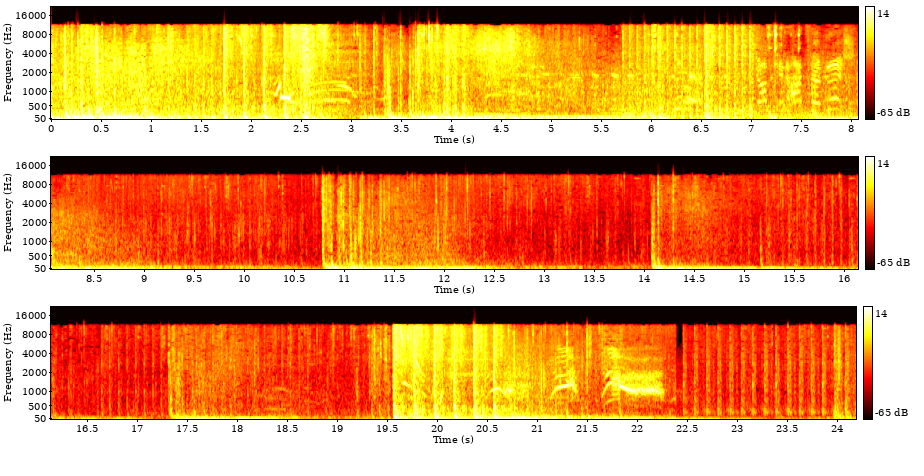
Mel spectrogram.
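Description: Bombing and gunfire from a war video game come in heavy, sustained bursts of blasts and shooting, separated by short quieter gaps, with voice callouts heard in between.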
